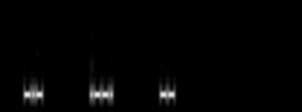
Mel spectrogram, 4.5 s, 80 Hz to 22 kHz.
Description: Morse code, heard as a keyed tone, about 40 wpm, spaced as for 11 wpm, 700 Hz. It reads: KPM
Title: USA Call Signs - 6 Characters - 8x Character Spacing - 40wpm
